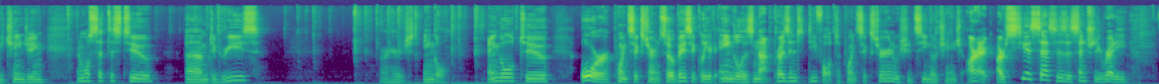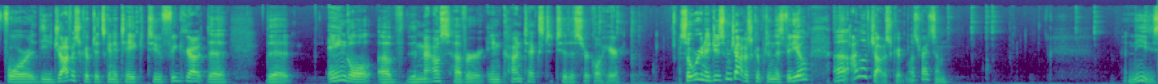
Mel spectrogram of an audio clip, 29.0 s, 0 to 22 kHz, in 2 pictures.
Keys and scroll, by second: 0.0 Left, 0.8 -, 2.1-6.4 typing, 7.5 super+v, 9.8 super+s.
